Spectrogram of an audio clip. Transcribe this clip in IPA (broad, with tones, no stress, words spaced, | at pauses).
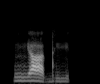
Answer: ɲa˥˨di˧˩t̚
